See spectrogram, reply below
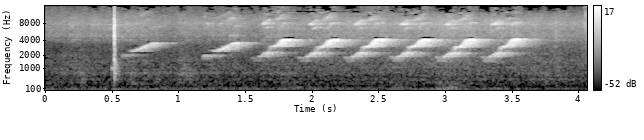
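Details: A male northern cardinal, known as the red cardinal, sings in a Big Island garden: a single sharp click, then a rapid train of rising whistled slurs, paired high and low, repeated about three times per second.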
